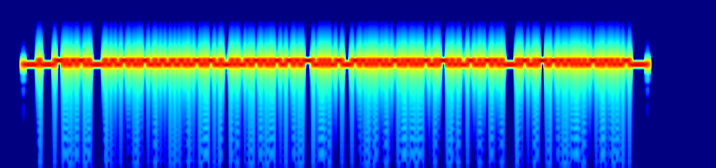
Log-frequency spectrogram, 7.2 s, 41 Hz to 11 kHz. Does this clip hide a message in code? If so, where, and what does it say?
Yes: RTTY (45.45 baud, 170 Hz shift) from 0.3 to 6.5 s, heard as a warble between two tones, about 1360 Hz centre. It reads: W ZWIAZKU Z TYM SADZE, ZE RADA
